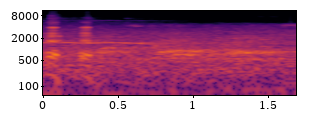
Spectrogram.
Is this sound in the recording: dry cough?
no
